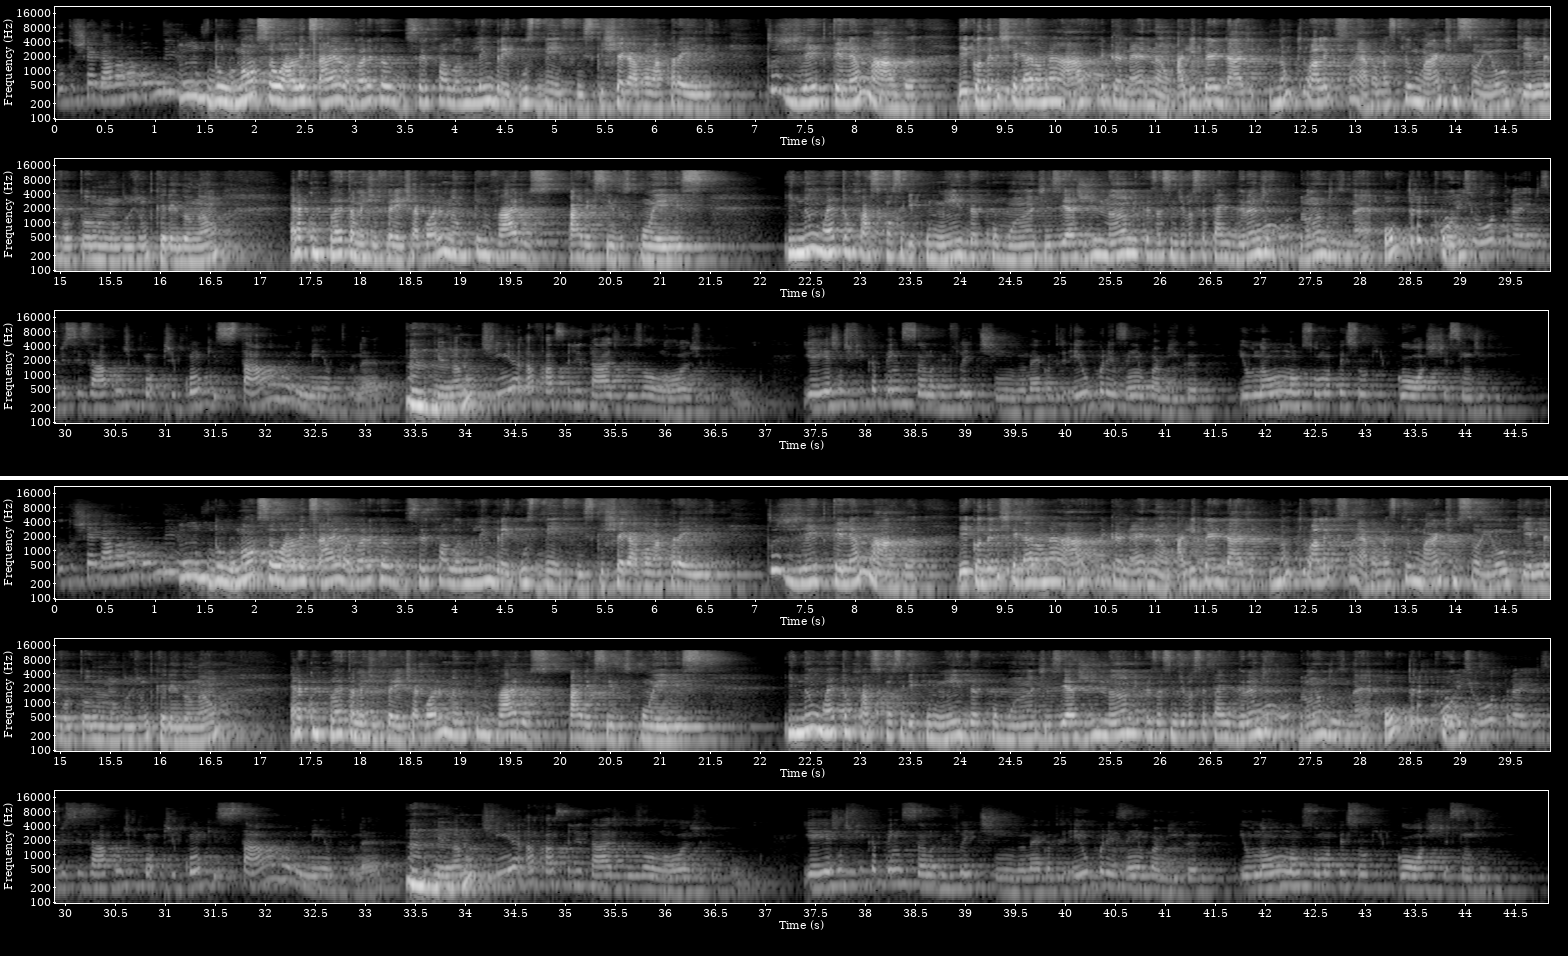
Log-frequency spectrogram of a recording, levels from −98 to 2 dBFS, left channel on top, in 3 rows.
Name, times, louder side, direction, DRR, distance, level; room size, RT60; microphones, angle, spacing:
voice 1, 0.0-1.8 9.3-10.8 22.9-23.5 25.1-25.3 25.7-25.8 26.9-27.8 28.8-33.2 33.7-36.4 36.6-36.9 37.4-41.3 41.7-44.2, left 1 dB, 65° left, 2 dB, 3.8 m, -40 dB
voice 2, 1.2-6.6 7.1-21.8 22.3-29.1 33.4-34.1, left 2 dB, 90° left, 4 dB, 1.5 m, -27 dB
24.0 x 23.5 x 8.5 m, 1.2 s
head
